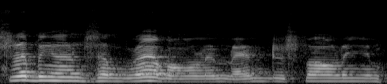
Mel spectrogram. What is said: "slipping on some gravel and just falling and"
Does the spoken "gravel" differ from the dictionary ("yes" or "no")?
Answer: yes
